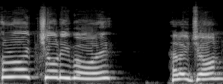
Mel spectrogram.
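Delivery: very high, squeaky voice way up in the register. Greeting a guest while doing an impression of Jason. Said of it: "I'll do an impression of Jason".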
